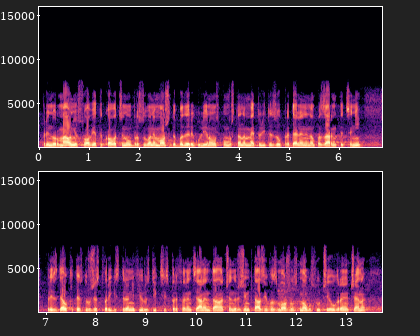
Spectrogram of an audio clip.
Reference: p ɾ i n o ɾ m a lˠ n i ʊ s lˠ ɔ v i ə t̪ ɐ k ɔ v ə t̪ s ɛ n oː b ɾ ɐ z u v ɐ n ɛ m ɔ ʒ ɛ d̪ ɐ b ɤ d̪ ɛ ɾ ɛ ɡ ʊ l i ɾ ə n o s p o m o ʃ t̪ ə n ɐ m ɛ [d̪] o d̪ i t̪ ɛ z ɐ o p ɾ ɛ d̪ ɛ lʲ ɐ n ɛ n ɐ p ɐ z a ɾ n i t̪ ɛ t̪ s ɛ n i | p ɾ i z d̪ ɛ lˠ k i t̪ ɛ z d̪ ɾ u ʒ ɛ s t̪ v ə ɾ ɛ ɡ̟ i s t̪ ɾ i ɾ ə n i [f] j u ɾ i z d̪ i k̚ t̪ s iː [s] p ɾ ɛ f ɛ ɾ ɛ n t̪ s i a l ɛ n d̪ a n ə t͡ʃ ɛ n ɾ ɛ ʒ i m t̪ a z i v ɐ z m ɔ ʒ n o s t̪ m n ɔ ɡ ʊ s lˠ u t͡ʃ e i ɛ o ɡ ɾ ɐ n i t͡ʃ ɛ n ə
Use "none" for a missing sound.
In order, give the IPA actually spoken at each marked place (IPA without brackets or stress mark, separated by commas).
t̪, f, s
